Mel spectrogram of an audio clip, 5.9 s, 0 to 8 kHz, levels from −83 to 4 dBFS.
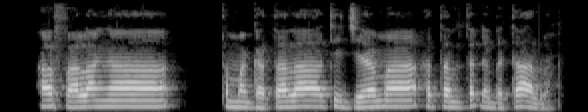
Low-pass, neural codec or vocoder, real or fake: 7.2 kHz; none; real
